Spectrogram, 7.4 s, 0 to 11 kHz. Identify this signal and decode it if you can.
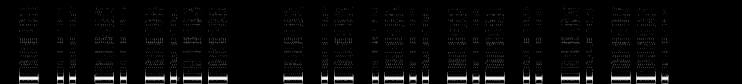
Morse code, heard as a keyed tone, about 19 wpm, 800 Hz. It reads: TINY TALKING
